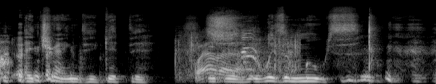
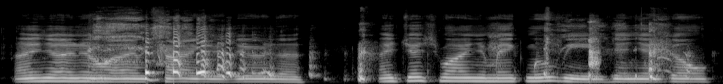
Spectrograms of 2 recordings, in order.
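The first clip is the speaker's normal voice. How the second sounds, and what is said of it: Impression of elderly Woody Allen. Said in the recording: “his new impression of Woody Allen is 80-year-old Woody Allen”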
